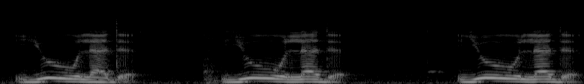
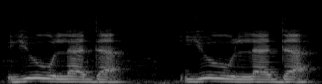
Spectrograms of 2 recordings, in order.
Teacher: the D sound at the end doesn't have an a sound on it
